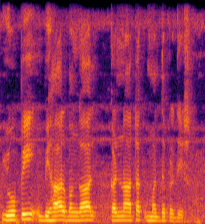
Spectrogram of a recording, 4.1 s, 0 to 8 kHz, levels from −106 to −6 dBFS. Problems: constant background noise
